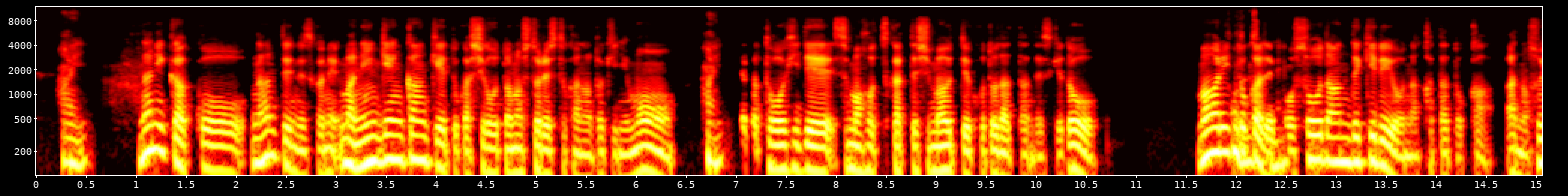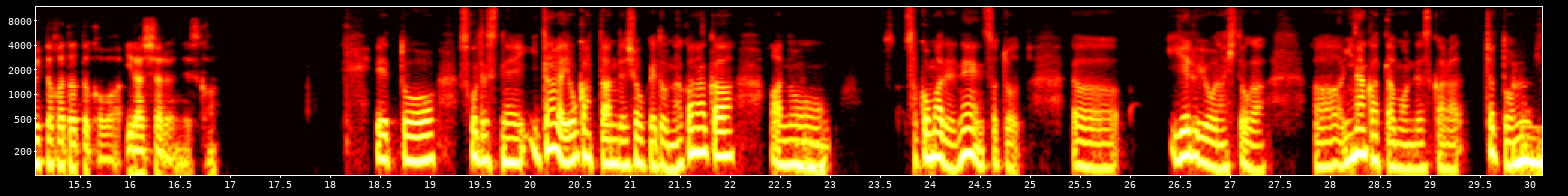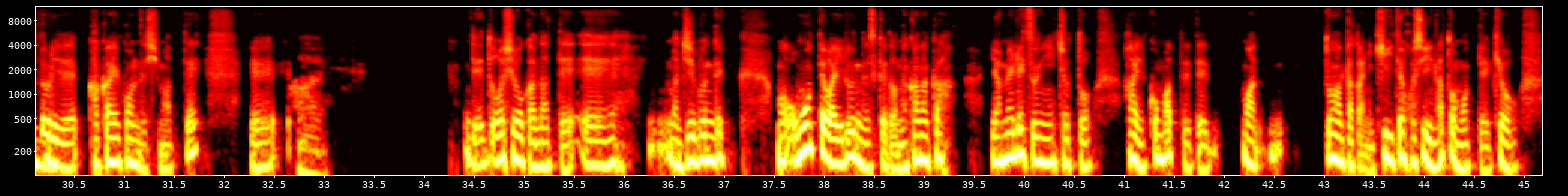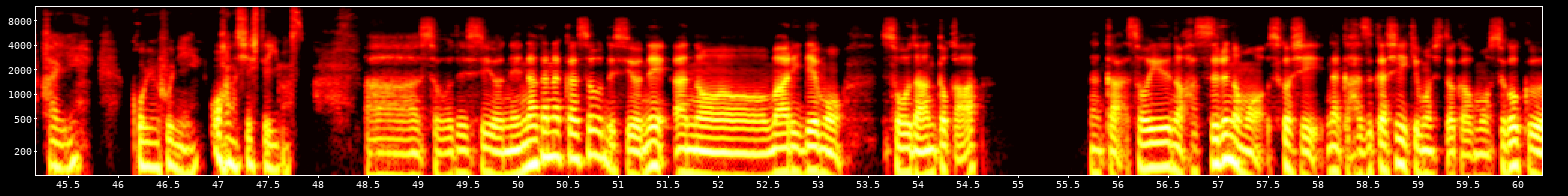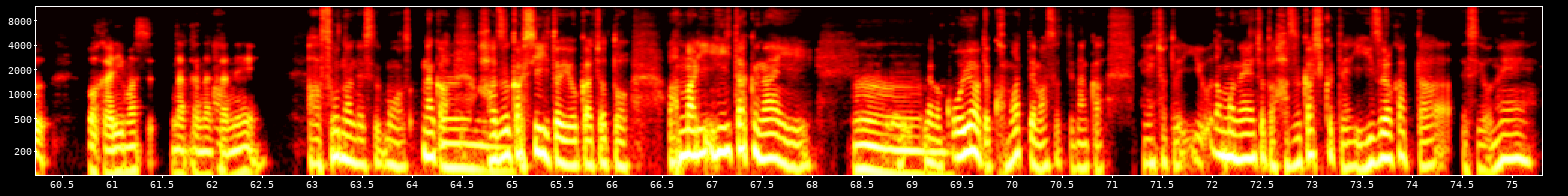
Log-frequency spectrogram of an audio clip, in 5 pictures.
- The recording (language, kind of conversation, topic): Japanese, advice, ストレスが強いとき、不健康な対処をやめて健康的な行動に置き換えるにはどうすればいいですか？
- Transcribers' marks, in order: other background noise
